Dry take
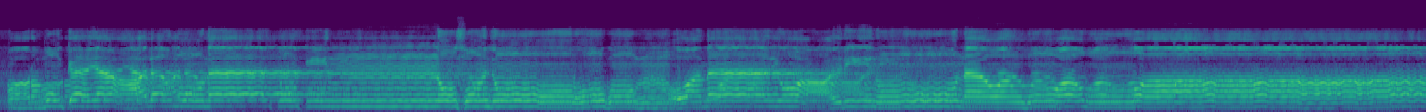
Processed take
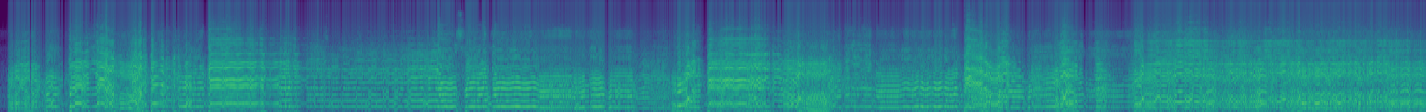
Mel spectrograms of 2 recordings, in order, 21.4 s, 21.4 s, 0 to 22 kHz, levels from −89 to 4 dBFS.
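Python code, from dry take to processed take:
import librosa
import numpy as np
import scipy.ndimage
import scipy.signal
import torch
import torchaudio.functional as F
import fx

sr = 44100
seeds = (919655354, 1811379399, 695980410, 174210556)

y = fx.cycle_switch(x, sr, every=2, mode='inverted')
y = fx.cheby_harmonics(y, sr, harmonics=(8,), levels_db=(-13,), full_scale_db=-11.0)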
